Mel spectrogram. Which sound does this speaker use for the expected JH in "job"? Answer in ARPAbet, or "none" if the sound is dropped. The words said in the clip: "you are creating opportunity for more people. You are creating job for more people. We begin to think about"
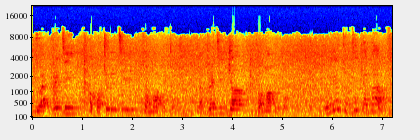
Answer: JH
